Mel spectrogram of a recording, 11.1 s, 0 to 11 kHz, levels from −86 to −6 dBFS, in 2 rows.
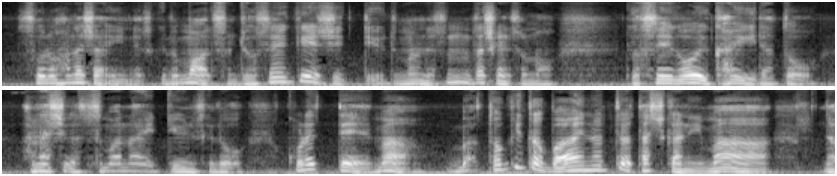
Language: Japanese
